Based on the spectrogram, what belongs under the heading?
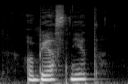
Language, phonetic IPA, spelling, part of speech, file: Czech, [ˈobjasɲɪt], objasnit, verb, Cs-objasnit.ogg
- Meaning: 1. to get across (to make an idea evident; to successfully explain a thought or feeling), to clarify (to make clear; to free from obscurities; to brighten or illuminate) 2. to explain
